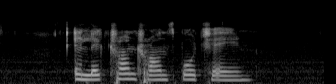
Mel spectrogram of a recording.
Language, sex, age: English, female, 19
